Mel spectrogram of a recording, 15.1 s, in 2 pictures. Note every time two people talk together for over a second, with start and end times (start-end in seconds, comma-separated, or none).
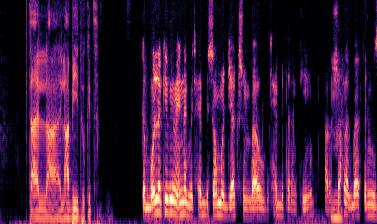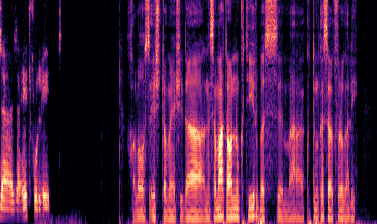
none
